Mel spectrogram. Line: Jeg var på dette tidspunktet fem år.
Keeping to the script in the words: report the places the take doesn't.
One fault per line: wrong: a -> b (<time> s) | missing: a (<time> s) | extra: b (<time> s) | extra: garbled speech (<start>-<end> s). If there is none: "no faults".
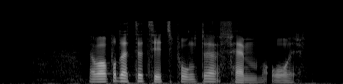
no faults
